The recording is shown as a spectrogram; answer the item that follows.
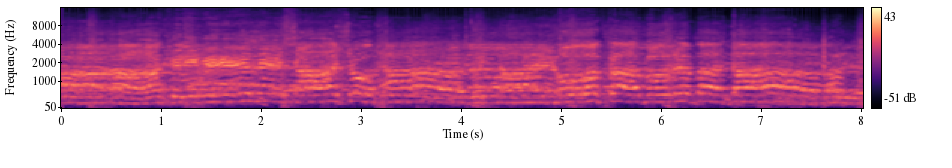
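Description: A group of men chanting a mourning lament (noha) together, with sharp slaps of hands on bare chests (matam) striking through the chant.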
